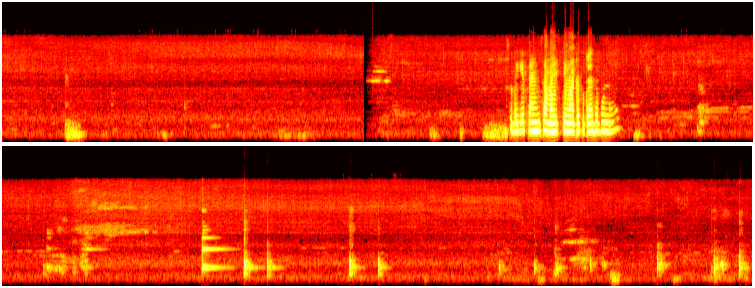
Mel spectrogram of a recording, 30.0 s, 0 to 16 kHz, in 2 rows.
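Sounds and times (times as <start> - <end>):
tomatoes frying: 0.0 - 30.0.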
